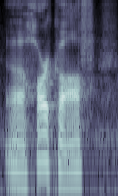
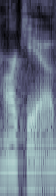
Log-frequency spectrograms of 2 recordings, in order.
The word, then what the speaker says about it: Kharkiv: into the areas near Kharkov, or Kharkiv, however you would like to pronounce it, for a possible major tank operation within the vicinity of Kharkov and areas around.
